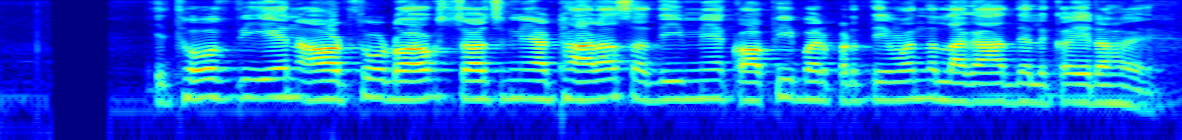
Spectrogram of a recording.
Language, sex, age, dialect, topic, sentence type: Magahi, male, 51-55, Western, agriculture, statement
